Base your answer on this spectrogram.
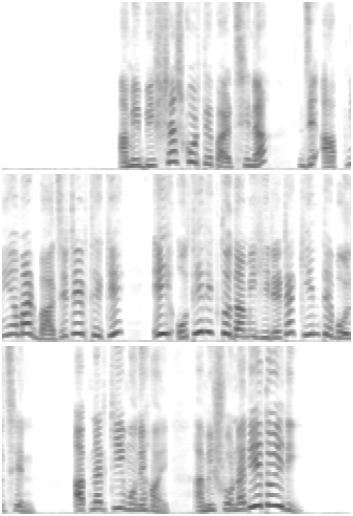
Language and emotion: Bengali, angry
